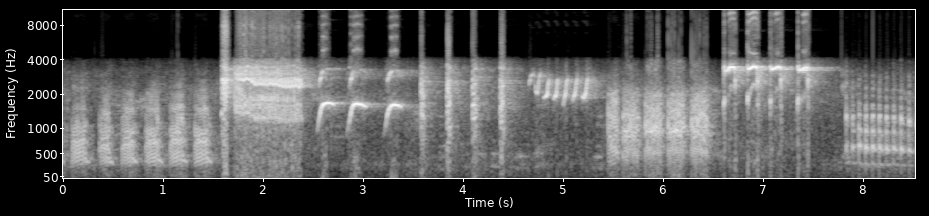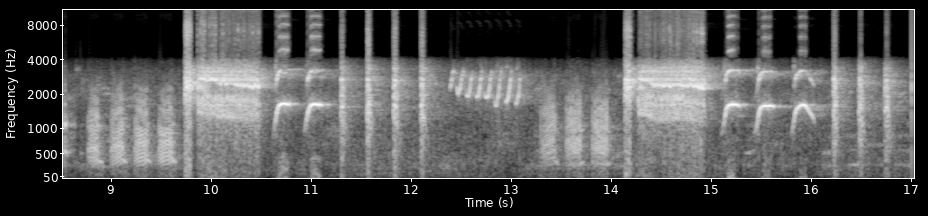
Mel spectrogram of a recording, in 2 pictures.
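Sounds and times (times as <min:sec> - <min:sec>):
starling singing: 0:00.0 - 0:17.0.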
